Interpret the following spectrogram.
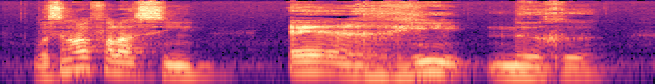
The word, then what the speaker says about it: erinnere: Você não vai falar assim, erinnere. Não vai juntar o R com o I.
